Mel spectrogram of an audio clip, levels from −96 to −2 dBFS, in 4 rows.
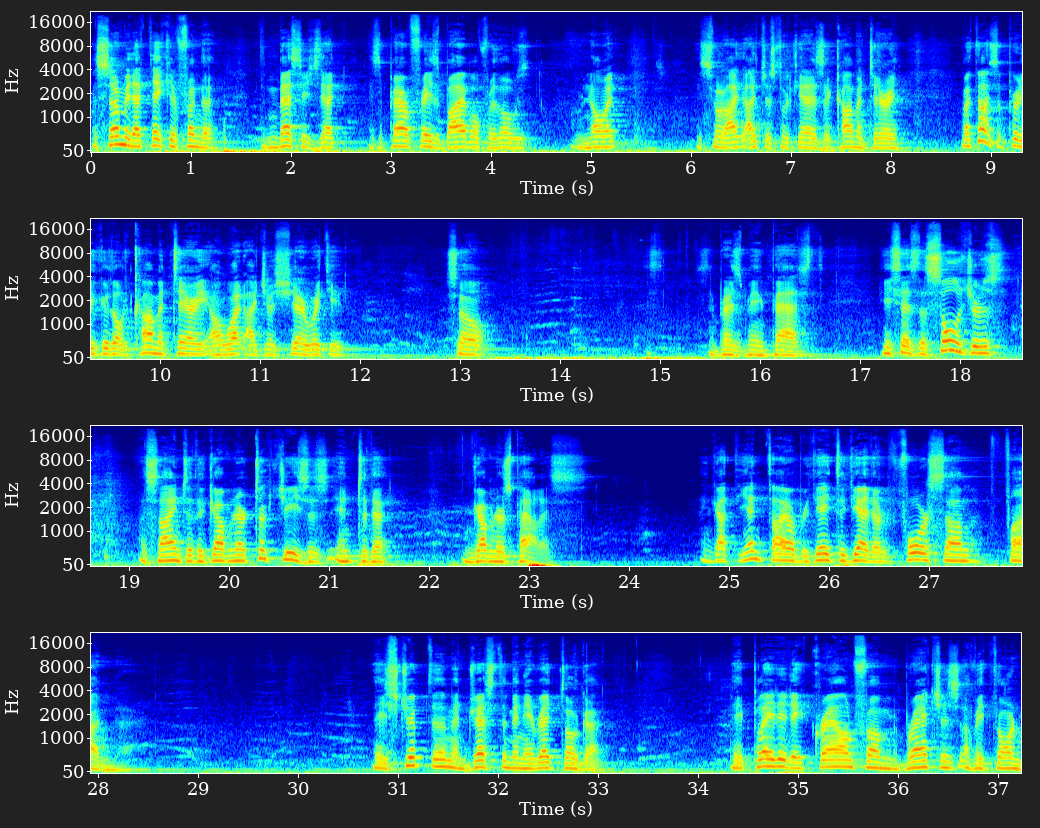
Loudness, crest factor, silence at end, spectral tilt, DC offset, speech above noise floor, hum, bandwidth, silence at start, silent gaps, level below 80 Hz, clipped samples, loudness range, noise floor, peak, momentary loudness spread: -29 LUFS; 20 dB; 0 s; -5.5 dB/octave; under 0.1%; 30 dB; none; 20 kHz; 0 s; none; -44 dBFS; under 0.1%; 7 LU; -58 dBFS; -10 dBFS; 17 LU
